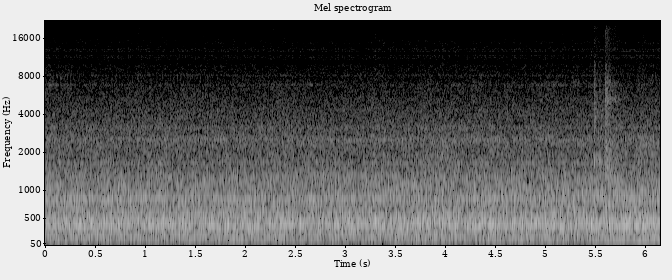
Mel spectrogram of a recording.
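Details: GE Spacemaker JVM1752 microwave, about a year old, runs with a constant loud electrical buzz over the fan hum at power level 10, cycling on and off at level 5; transformer and magnetron were replaced, transformer believed faulty.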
